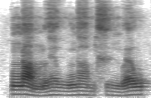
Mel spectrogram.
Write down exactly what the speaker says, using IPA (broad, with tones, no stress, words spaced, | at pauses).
ŋa˧˩mlɛ̤˨˩wŋa̤˨˩m xɨ̤˨˩ŋlə˧w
